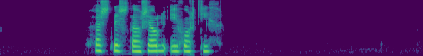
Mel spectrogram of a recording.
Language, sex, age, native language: Icelandic, male, 8, Icelandic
